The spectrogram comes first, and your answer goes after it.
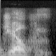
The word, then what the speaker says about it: Gelpi: And he says no, it's a soft G, like in general. So I'll call him General Gelpi.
